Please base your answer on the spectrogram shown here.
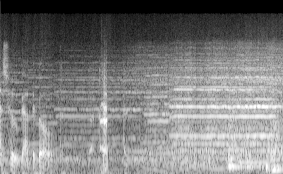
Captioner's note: creature burping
